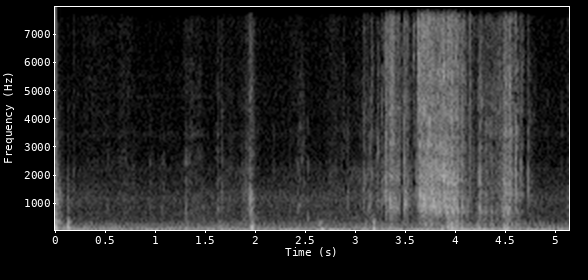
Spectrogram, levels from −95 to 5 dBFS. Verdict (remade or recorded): recorded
